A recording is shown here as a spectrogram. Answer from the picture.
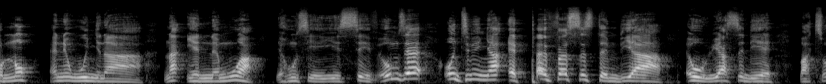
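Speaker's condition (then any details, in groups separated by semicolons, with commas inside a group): No condition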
